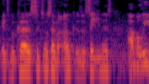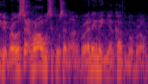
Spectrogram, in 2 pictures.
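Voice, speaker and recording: A man hosting a casual livestream, reacting in loose, slangy, repetitive talk. His voice sits at an ordinary middle pitch. A faint hiss of noise runs behind him. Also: expressive, racing, darkish tone, low-quality recording. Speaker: livestream host.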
